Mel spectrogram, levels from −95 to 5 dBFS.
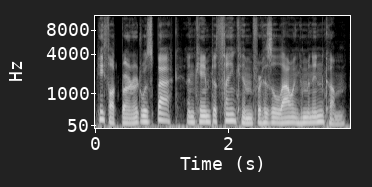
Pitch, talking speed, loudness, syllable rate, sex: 120 Hz, 250 wpm, -18 LUFS, 5.8 syllables/s, male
